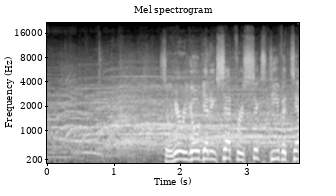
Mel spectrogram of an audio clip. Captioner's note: crowd cheering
